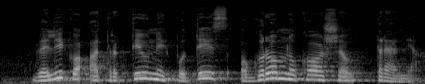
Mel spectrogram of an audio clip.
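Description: No technical faults can be heard anywhere in this speech recording. There is nothing to point to at any moment, so no times or values apply.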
